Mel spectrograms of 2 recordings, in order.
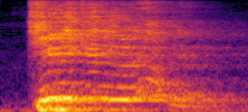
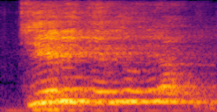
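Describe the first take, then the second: First: Quiere pushed hard, higher and louder, ending in a firm fall; preacher pressing the congregation, emphatic and loud; emphatic challenge. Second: Quiere asked with a rising, inviting lift; higher and louder, ending up on hable; rising question. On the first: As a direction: hammer the question home and drop hard on hable. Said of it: "repeated question, second take". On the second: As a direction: pose it as a real question, rising at the end. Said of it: "repeated question, first take". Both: Shown as a demonstration.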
